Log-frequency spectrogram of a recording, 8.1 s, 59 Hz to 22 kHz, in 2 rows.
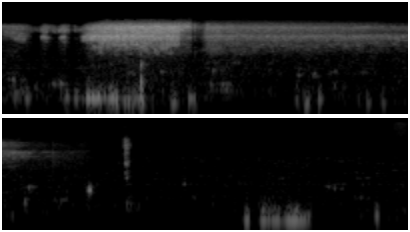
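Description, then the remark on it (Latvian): An e-cigarette coil set to 60 watts sizzles during a vape puff with a bright, crackling hiss for about four seconds, fading out gradually, followed by a few soft clicks and a low thump near the end. “Šeit man ir tas pats uz 60, tas pats čirums, jā, bet citām.”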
